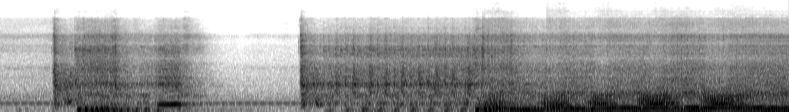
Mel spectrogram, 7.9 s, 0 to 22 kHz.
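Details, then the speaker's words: 1977 BMW R100S twin, warm start after being off about 15 minutes: a short crank burst dies, then a second crank catches at once and settles into a steady, slightly lumpy idle that keeps running. Normal warm start. "It's not a cold start. Whether it's, yeah, it's warmed up. I couldn't touch those. It's been off for about 15 minutes, but it starts and stays on relatively well, I think."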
